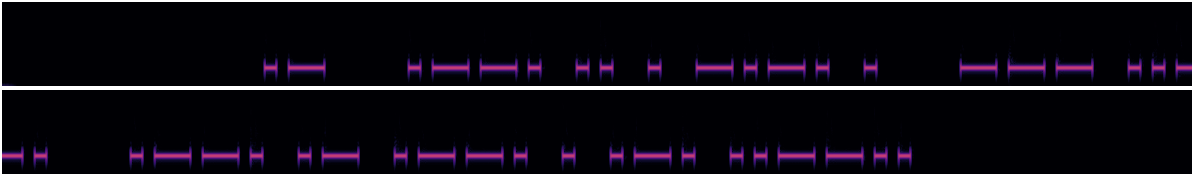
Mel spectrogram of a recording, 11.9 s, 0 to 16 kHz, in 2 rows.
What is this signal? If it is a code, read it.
Morse code, heard as a keyed tone, about 20 wpm, 700 Hz. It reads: A PIECE OF PAPER?
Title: Sentences from Top 1000 Words - Review Part 2 - 20wpm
